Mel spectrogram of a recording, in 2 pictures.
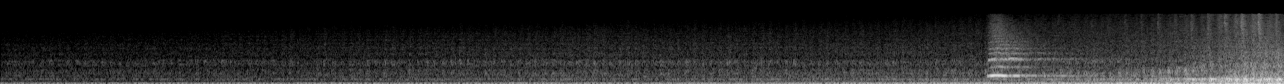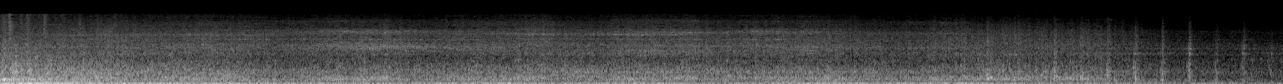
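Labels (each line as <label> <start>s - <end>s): A long steam train passes by. 0.0s - 25.7s
A train whistle blows. 9.8s - 10.4s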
